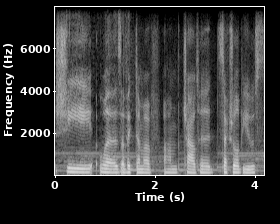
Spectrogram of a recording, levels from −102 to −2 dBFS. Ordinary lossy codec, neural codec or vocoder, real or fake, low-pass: Opus, 16 kbps; none; real; 7.2 kHz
